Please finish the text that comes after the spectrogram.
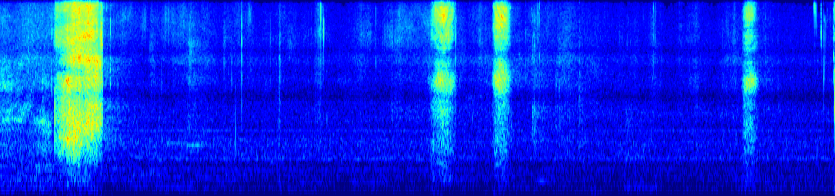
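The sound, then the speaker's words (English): A person blows their nose in one loud, rough honk near the start, followed by a few shorter, quieter sniffs spaced over the next several seconds, with no talking. “You'll have to excuse me, I need to blow my nose.”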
